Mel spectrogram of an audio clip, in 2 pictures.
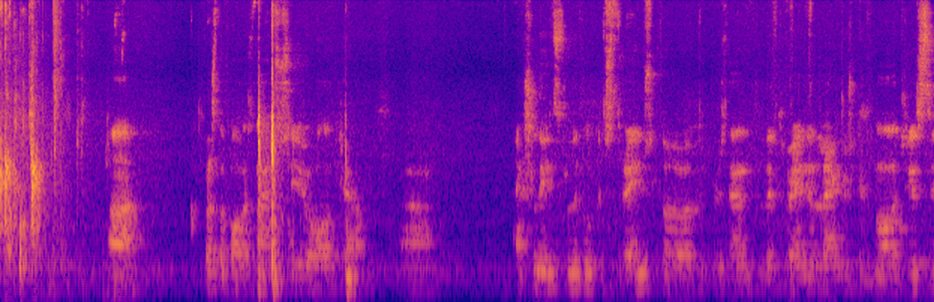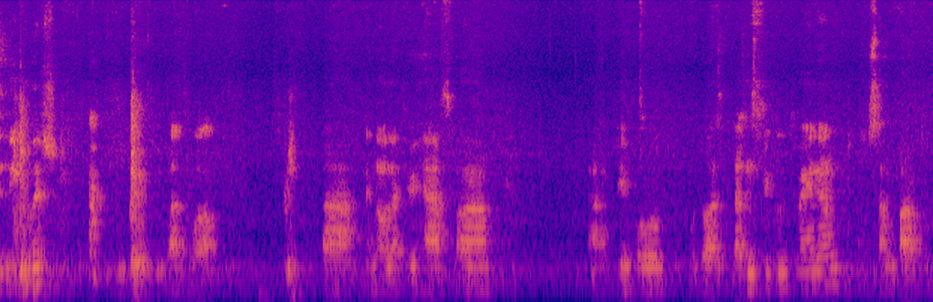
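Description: A man speaks calmly to an audience.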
